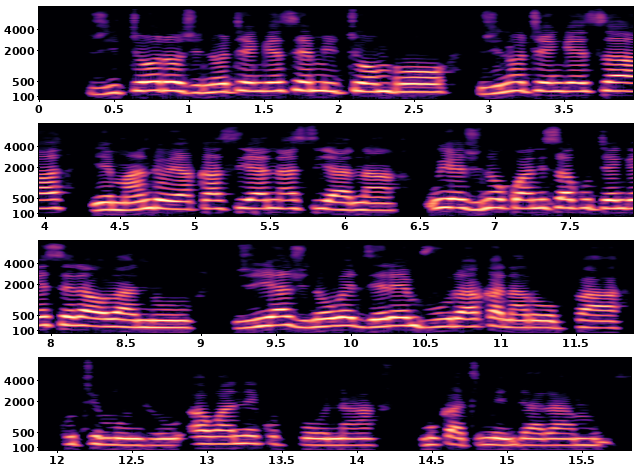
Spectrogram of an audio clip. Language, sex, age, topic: Ndau, male, 36-49, health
